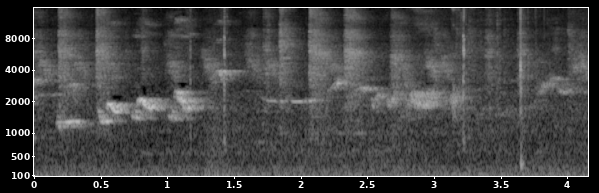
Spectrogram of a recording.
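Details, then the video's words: Caged male white-rumped shama, an old model singer, giving a quick opening burst of rich warbling whistles, then a long thin whistle and a few softer notes against steady hiss. "White Rumped Shama"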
